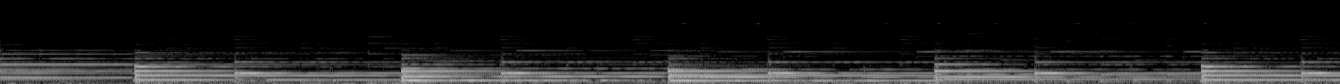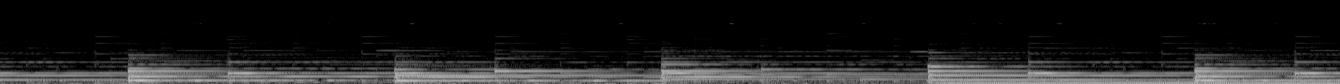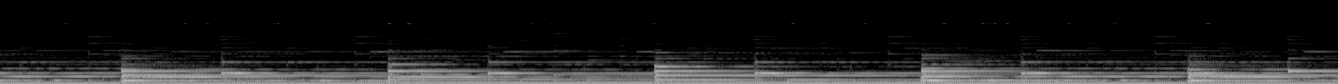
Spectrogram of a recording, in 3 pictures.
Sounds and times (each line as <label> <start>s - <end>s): Guitar 0.0s - 40.1s
Piano 0.0s - 40.1s
Bass 22.7s - 40.1s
